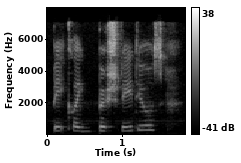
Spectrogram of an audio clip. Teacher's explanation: It's quite a strong, plosive B sound that pulls us into that.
